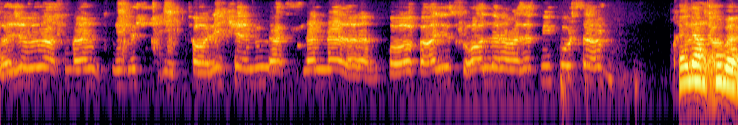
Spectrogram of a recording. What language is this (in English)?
Persian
